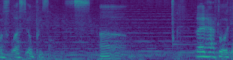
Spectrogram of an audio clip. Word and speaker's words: puissance: however, Puissance. puissance is an acceptable pronunciation.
